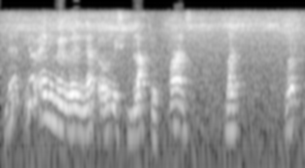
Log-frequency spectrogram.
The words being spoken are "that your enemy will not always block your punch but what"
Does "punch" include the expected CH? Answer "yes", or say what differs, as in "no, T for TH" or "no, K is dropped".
no, S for CH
